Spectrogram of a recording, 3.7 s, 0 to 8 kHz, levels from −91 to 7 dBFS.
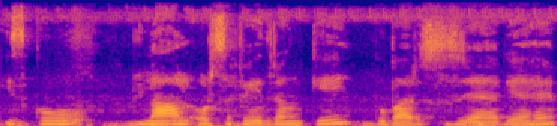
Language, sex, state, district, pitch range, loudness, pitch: Hindi, female, Haryana, Rohtak, 160-180 Hz, -19 LUFS, 165 Hz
